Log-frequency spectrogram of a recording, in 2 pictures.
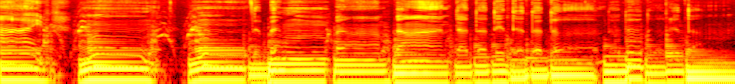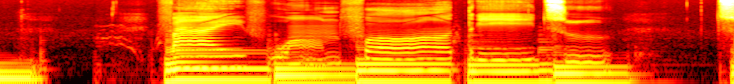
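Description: Electric bass guitar playing a gospel bass lick that begins on the fifth degree of the key, a run of plucked notes in several phrases with a brief silence about eight seconds in.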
